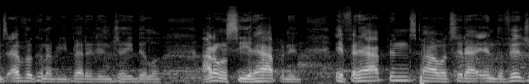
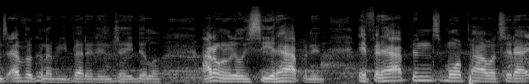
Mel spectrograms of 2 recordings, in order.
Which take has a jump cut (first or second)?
first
